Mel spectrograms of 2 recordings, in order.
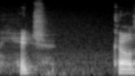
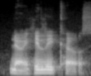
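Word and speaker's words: Hilichurls: And I think they're called hitch curls. I think that's how you pronounce it, hitch curls or something. No, hilly curls.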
